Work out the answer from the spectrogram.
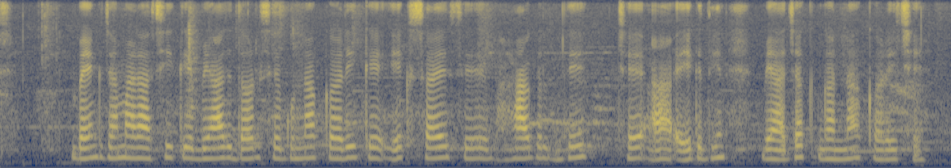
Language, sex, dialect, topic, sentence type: Maithili, female, Eastern / Thethi, banking, statement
